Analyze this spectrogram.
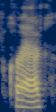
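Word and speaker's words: craic: going or what's up oh Craig pronounced crack I was wrong refers to having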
